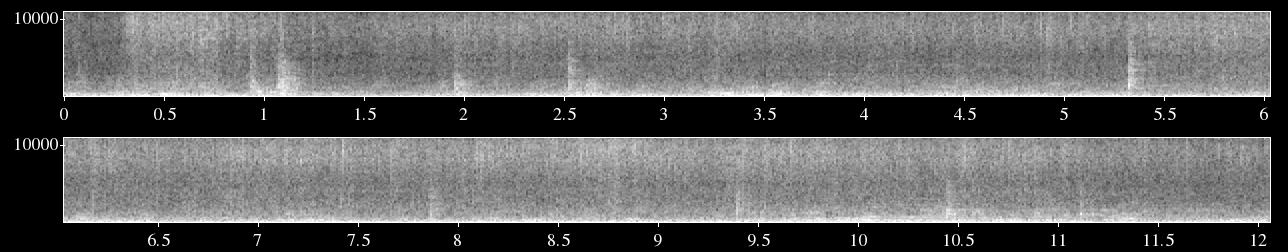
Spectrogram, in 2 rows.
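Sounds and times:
pancakes sizzling in oil: 0.3 - 12.0.

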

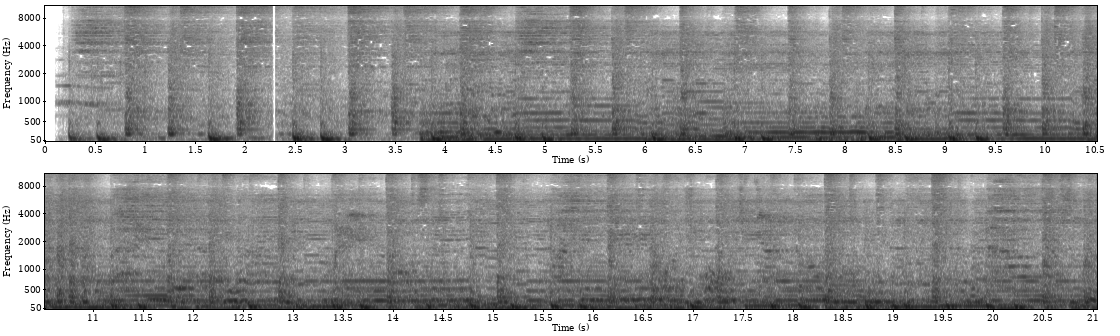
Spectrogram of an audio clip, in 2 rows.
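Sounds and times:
bass guitar: 0.1 - 21.0
drum kit: 0.1 - 21.0
electric guitar: 0.1 - 21.0.

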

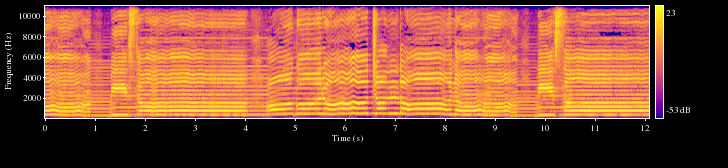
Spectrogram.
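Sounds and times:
girl singing a long note: 0.0 - 12.0
harmonium chord: 0.0 - 12.0.

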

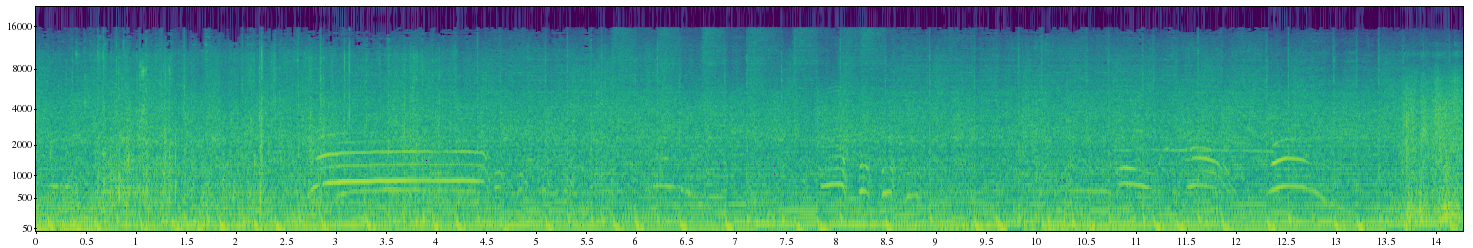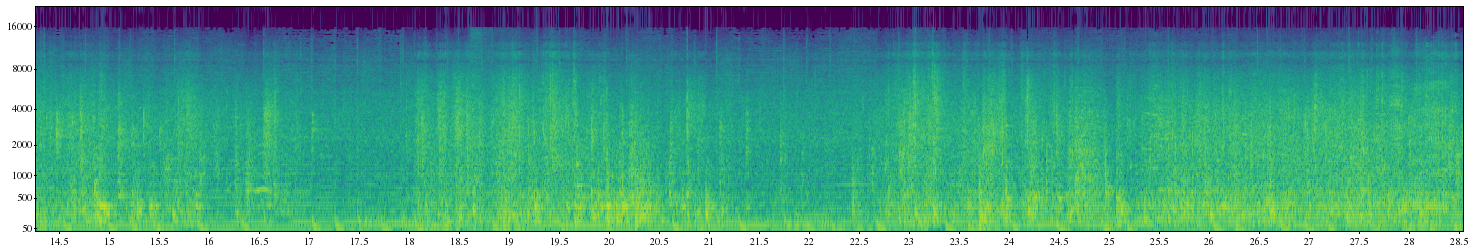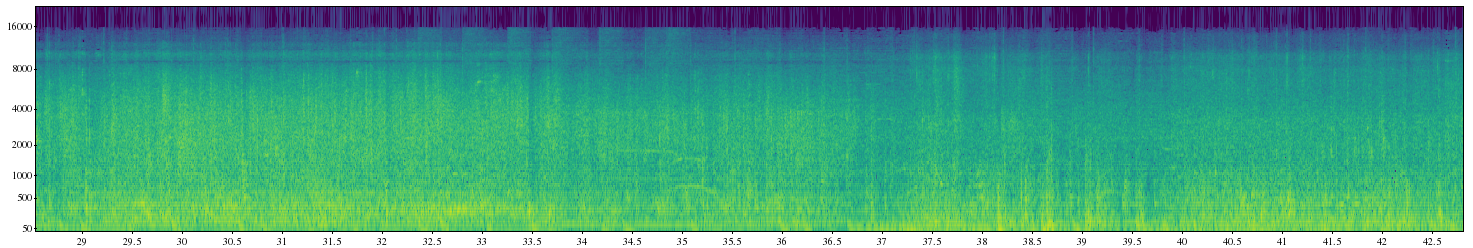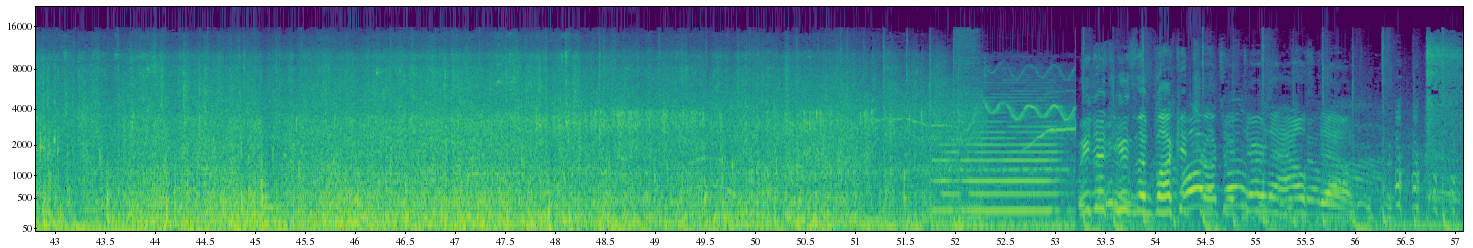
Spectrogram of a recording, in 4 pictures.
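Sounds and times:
background music: 0.0 - 57.0
house creaking and crashing down: 0.0 - 57.0
timber and debris falling: 0.0 - 57.0.

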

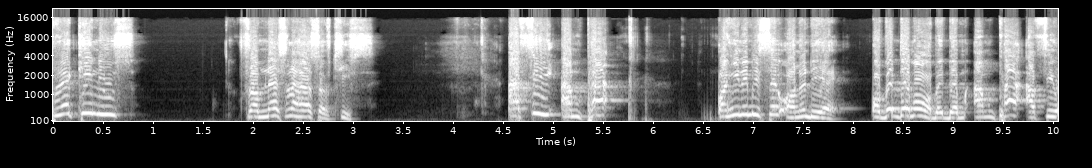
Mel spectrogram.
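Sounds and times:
breath: 3.7 - 4.5, 5.9 - 6.4.

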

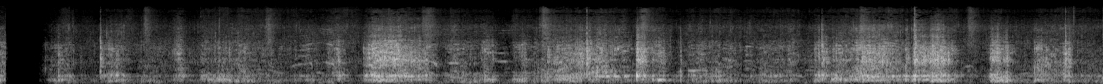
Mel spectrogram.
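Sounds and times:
people talking indistinctly: 2.0 - 11.0.

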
